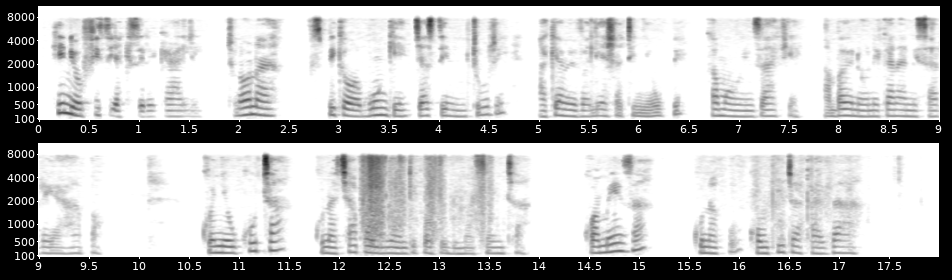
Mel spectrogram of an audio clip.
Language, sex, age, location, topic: Swahili, female, 25-35, Mombasa, government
